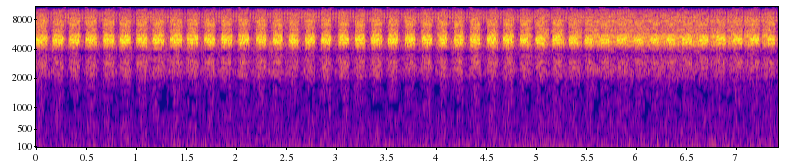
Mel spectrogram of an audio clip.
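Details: Chorus of cicadas in summer, Provence in southern France; piercing high buzz with very regular rapid throbs, about three per second, smoothing into a more continuous whine toward the end.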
